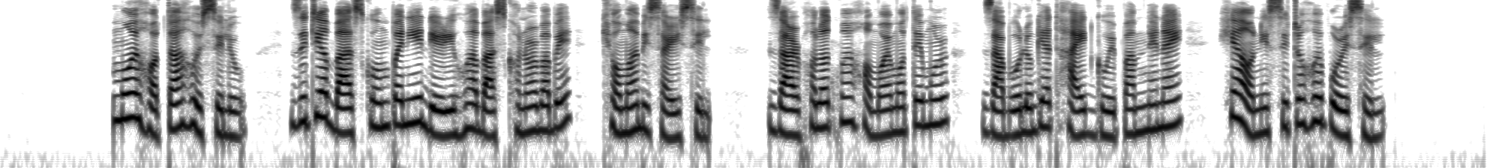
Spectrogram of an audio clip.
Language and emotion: Assamese, sad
